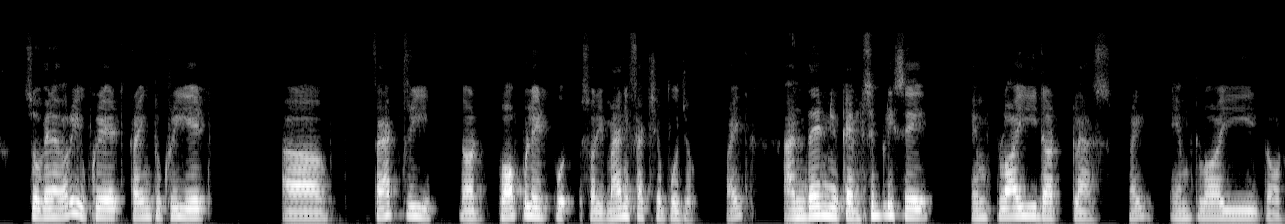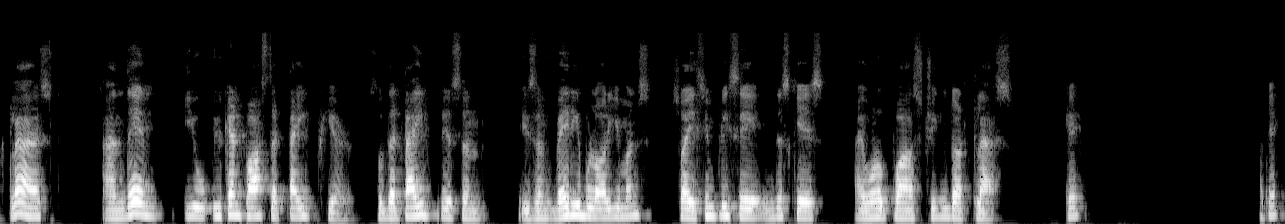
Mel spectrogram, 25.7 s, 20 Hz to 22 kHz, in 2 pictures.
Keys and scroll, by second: 4.2 Return, 7.4 Return, 13.4 Return.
